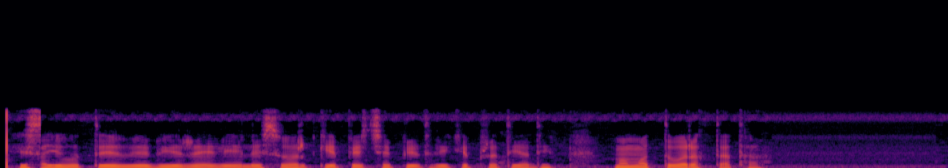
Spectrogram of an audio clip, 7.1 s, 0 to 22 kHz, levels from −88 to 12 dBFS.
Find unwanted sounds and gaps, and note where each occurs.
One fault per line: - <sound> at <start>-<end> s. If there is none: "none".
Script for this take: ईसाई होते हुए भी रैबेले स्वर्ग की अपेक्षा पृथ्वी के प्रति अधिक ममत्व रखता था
none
